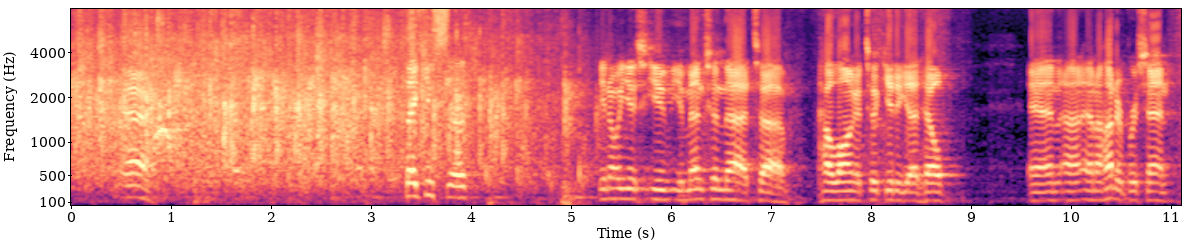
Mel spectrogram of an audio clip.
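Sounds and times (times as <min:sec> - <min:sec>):
audience applause: 0:00.0 - 0:05.3
speech: 0:00.5 - 0:01.8, 0:03.4 - 0:04.3, 0:05.0 - 0:08.9, 0:09.6 - 0:11.0.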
